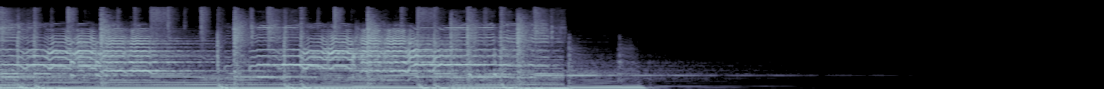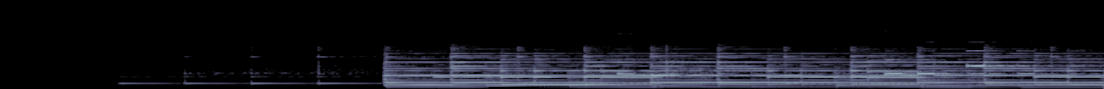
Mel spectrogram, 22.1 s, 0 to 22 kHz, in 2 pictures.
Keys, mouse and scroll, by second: 0.8 click, 2.6 click, 3.7 click, 4.1 scroll down 2, 4.4-5.1 middle drag, 6.2 click, 6.8 click, 7.4 click, 7.9 click, 8.5 click, 9.0 click, 10.8-13.8 drag, 14.0 click, 15.3 click, 16.8 click, 17.2 middle click, 19.8 click, 20.3 click, 20.7 middle drag, 21.9 click.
